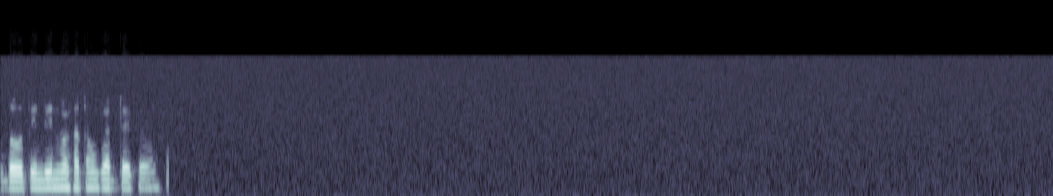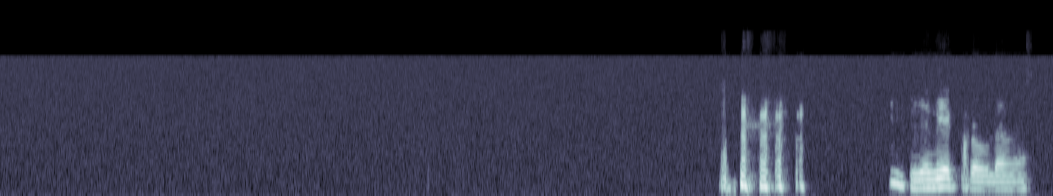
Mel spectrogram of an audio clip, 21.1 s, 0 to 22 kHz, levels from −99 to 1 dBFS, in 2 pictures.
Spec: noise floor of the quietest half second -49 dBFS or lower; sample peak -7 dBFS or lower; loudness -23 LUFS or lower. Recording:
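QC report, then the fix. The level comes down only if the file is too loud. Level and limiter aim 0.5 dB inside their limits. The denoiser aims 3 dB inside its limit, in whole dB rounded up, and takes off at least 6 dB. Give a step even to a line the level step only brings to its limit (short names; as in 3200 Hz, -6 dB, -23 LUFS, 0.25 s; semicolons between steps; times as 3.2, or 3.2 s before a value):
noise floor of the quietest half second -58 dBFS: OK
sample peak -2.0 dBFS: fail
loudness -19.5 LUFS: fail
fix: gain -4 dB; limiter -7.5 dBFS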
